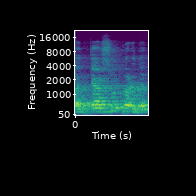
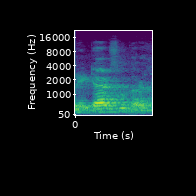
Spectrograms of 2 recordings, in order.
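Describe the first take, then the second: First: Said in the usual way. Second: retired stressed as the new focus word. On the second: Retold or imitated. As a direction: lean on retired, puzzled. (Retired શબ્દ પર ભાર)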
